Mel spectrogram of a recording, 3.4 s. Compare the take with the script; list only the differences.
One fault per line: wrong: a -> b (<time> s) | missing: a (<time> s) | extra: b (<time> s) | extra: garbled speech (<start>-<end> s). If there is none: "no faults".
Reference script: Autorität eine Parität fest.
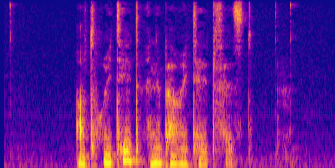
no faults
